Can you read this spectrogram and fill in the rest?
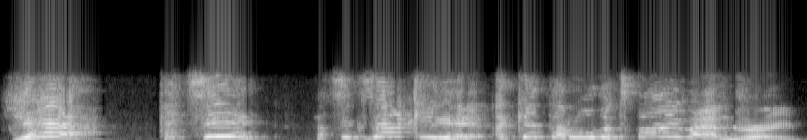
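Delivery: mock eager client, squeaky high and gushing. Salesman mimics an eager client on the call, high and gushing. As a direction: gush like a thrilled prospect agreeing. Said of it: "they're going".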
